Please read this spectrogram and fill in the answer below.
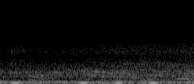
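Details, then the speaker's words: Arno fan after capacitor replacement, motor cleaning and shaft lubrication, at lowest speed: quiet soft hum with gentle slow pulsing, earlier noise gone, no rattle or scrape; normal low-speed running. "deixa eu vou abaixar ele até mais um pouquinho aqui para ver é o barulho parou tá vendo ó o barulho parou"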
